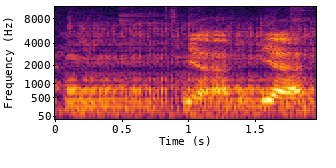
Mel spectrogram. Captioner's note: long farting sound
